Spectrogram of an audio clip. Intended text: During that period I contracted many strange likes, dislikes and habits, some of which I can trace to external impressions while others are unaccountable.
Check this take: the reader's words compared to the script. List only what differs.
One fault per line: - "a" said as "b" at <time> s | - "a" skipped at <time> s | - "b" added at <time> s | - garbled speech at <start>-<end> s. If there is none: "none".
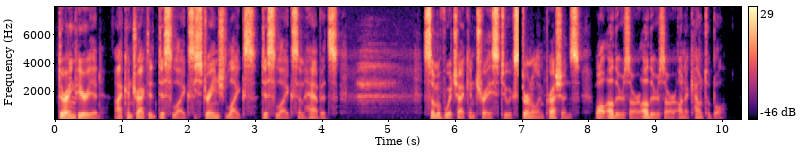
- "that" skipped at 0.3 s
- "many" said as "dislikes" at 1.5 s
- "others are" added at 8.8 s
